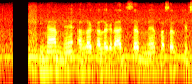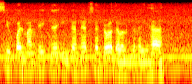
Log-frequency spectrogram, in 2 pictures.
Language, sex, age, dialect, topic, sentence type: Magahi, male, 18-24, Central/Standard, agriculture, statement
